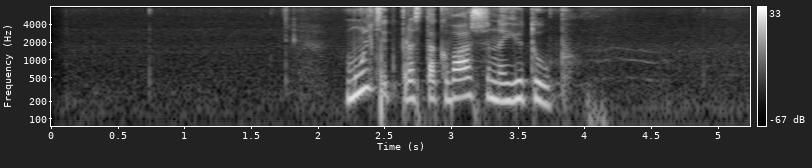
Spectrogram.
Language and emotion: Russian, neutral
